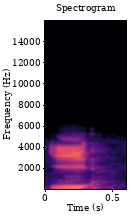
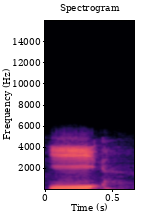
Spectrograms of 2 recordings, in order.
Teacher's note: You can see that is how we write it, first tone in pinyin, and it goes from level 5 and it ends at level 5 at the end of the tone. · just a straight constant tone all the way at the level 5. So start up at 5 and draw a straight line across.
